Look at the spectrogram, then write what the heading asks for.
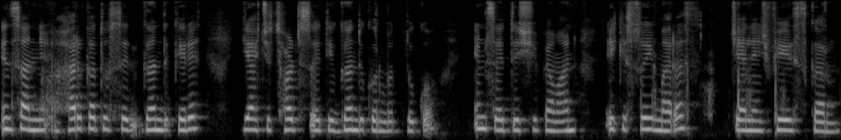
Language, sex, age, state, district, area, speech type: Kashmiri, female, 60+, Jammu and Kashmir, Ganderbal, urban, spontaneous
